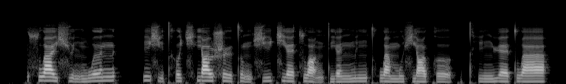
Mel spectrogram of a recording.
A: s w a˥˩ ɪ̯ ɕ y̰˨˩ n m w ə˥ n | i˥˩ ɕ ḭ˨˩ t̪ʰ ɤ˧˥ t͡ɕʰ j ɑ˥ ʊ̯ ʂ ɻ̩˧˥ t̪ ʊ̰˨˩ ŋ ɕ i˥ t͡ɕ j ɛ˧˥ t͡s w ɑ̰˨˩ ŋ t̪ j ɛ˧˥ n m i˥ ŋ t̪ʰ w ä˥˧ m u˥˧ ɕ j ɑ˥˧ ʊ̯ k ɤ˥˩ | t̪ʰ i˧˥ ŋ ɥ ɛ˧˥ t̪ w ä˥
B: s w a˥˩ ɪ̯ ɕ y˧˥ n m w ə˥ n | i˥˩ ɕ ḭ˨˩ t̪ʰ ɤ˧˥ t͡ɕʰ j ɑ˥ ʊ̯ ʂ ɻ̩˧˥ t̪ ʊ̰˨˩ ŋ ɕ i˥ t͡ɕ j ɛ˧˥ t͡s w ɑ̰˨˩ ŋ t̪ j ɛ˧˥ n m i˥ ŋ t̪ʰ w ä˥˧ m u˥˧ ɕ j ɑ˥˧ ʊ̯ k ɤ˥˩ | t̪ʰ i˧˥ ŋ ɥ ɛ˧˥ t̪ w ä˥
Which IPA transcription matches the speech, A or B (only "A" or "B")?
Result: A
